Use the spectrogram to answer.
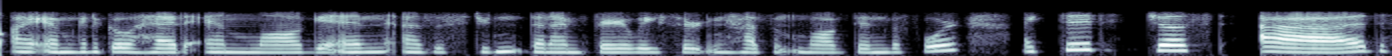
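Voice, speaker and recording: A woman presenting a software walkthrough, explaining each step in a conversational way. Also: medium pitch, gravelly, dry recording. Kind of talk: screen-recorded software walkthrough. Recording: tinny phone-like dry audio.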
